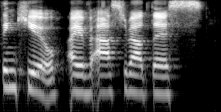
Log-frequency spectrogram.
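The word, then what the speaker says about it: ThinQ: thin queue platform and yes it's pronounced thank you I have asked about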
